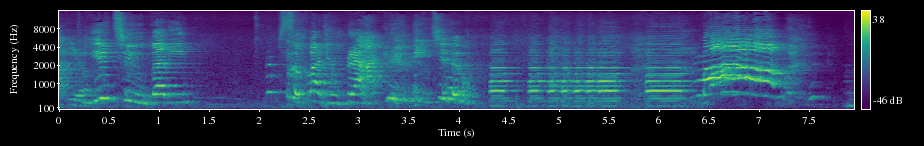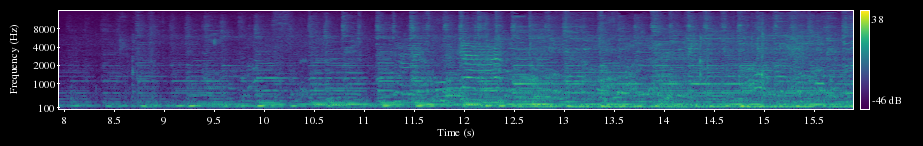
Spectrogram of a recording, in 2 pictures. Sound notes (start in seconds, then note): 4.2 horn honking; 7.8 guitar music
